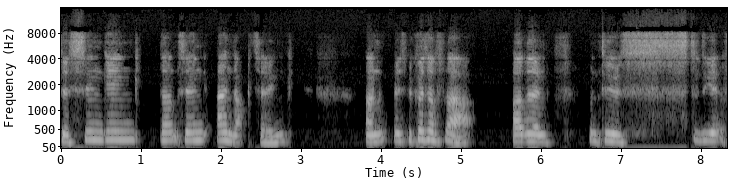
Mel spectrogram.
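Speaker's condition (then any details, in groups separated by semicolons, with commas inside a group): Down syndrome; from birth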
